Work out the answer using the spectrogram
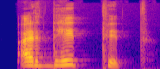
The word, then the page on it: अर्द्धेत्थित: Hindi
